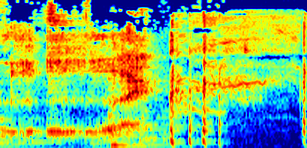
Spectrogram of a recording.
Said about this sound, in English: I just broke the world record for women's loudest burp.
